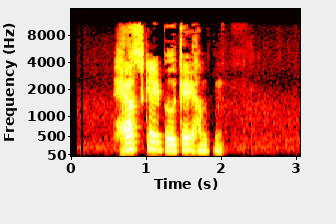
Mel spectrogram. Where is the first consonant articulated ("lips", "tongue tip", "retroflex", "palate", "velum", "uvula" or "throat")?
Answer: throat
